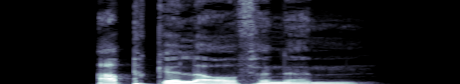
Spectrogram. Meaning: strong dative masculine/neuter singular of abgelaufen
- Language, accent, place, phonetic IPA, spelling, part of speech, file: German, Germany, Berlin, [ˈapɡəˌlaʊ̯fənəm], abgelaufenem, adjective, De-abgelaufenem.ogg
